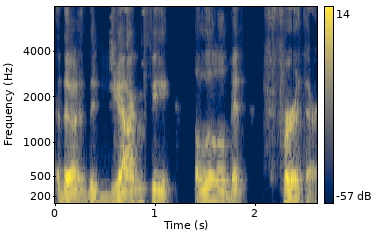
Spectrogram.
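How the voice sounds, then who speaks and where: A man with an American accent, at a fairly slow pace. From United States. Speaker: professor. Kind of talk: lecture. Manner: halting, with repetitions and fillers.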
